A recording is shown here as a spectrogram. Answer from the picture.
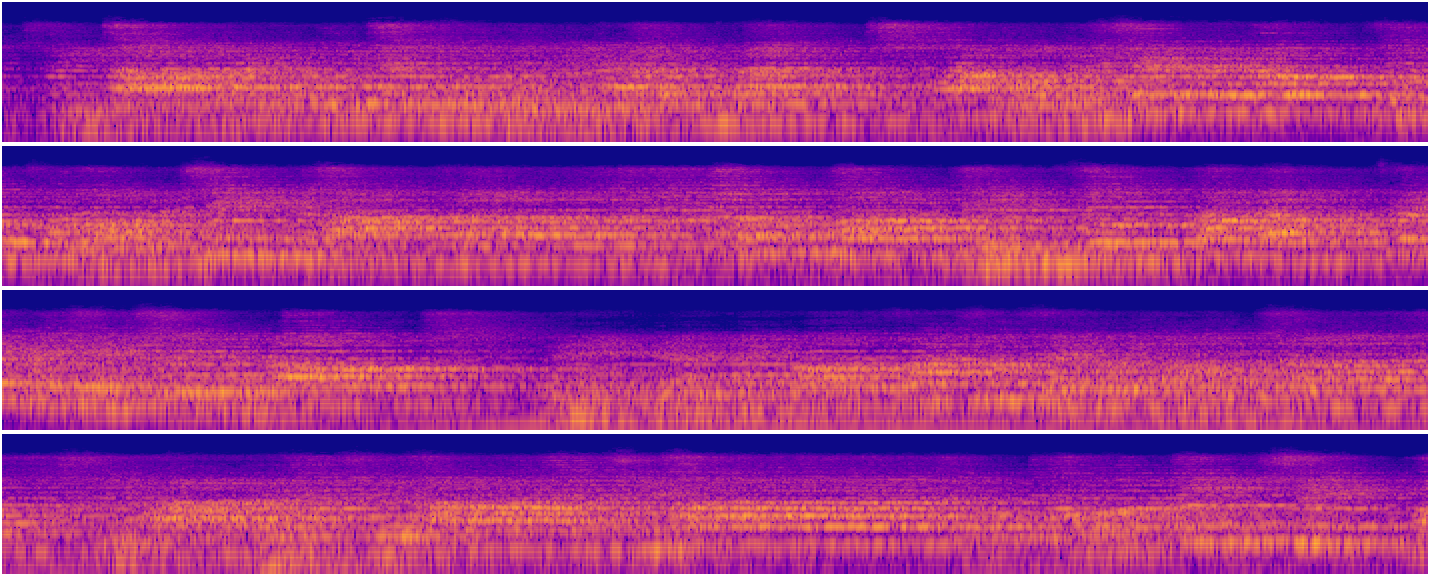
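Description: A national anthem sung by a choir with accompaniment, played back over the hall; the choir's chords begin about half a second in after a short break, then run on as steady, full-voiced singing.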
